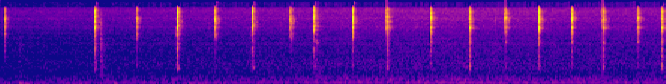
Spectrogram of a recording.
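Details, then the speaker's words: Roccat EMP mouse left/right click switches, button pressed, held, then released: sharp loud clack on each release; noisy switches. "I'm going to do the down hold it and then release it back you can either clacking noise it makes when you close that back up"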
